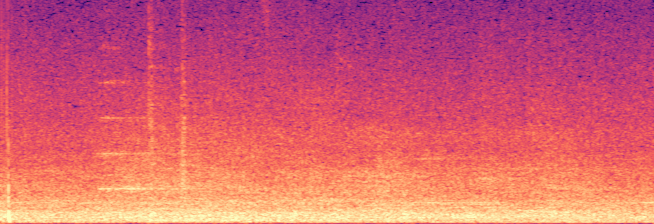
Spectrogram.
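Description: Steady background rumble of a busy public place, with one sharp click right at the start.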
